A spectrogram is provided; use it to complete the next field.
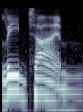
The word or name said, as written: lead time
